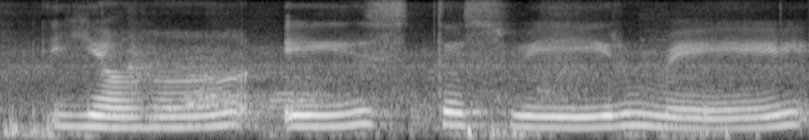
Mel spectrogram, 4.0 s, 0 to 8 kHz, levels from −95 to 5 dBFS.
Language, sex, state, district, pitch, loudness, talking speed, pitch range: Hindi, female, Punjab, Fazilka, 200 Hz, -16 LUFS, 60 wpm, 190-215 Hz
